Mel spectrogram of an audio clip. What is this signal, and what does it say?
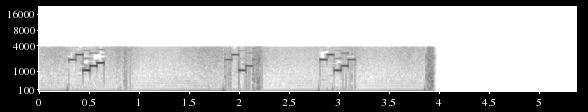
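Five-tone selective call (ZVEI), heard as quick runs of five tones, tones of about 70 ms. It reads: 88146 88148
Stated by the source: ZVEI five-tone call received by SDR.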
